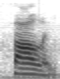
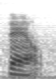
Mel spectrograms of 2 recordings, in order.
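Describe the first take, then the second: First: The A is stressed. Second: The A is not stressed. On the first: The speaker calls it right. "It's sale. You have to stress the A" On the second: The speaker calls it wrong. "You do not pronounce the L A usted form as sale"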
